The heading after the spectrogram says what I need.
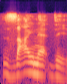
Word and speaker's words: xinetd: me just say a couple things first it's pronounced zet D so if you want to be hip you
